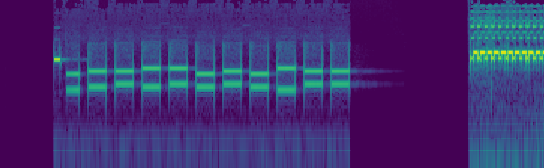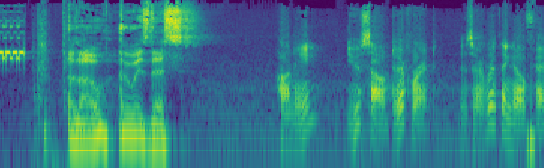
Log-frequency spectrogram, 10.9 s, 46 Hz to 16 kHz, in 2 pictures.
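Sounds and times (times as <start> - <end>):
loud rapidly pulsing telephone ring tone: 0.6 - 3.7, 4.7 - 5.7
speech: 6.2 - 7.5, 8.2 - 10.8.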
